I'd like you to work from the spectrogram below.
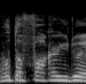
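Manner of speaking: high-pitched mock outrage; alarmed disbelief. Friend reacting to the hole in his drywall, alarmed disbelief.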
